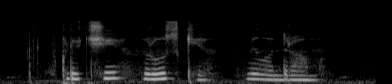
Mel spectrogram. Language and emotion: Russian, sad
